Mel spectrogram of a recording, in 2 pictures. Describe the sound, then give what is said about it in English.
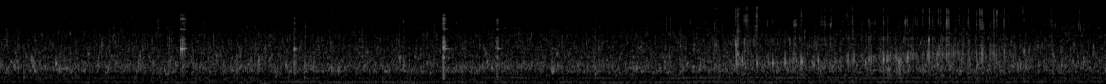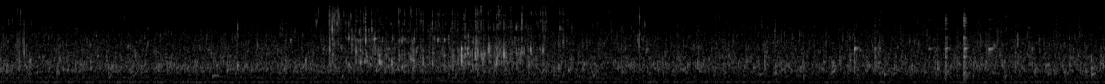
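Hot tea pours into a cup in two short, splashy streams, a gentle trickling rush rising and fading each time, against otherwise quiet surroundings. “Let me pour you some more hot tea before they begin.”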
